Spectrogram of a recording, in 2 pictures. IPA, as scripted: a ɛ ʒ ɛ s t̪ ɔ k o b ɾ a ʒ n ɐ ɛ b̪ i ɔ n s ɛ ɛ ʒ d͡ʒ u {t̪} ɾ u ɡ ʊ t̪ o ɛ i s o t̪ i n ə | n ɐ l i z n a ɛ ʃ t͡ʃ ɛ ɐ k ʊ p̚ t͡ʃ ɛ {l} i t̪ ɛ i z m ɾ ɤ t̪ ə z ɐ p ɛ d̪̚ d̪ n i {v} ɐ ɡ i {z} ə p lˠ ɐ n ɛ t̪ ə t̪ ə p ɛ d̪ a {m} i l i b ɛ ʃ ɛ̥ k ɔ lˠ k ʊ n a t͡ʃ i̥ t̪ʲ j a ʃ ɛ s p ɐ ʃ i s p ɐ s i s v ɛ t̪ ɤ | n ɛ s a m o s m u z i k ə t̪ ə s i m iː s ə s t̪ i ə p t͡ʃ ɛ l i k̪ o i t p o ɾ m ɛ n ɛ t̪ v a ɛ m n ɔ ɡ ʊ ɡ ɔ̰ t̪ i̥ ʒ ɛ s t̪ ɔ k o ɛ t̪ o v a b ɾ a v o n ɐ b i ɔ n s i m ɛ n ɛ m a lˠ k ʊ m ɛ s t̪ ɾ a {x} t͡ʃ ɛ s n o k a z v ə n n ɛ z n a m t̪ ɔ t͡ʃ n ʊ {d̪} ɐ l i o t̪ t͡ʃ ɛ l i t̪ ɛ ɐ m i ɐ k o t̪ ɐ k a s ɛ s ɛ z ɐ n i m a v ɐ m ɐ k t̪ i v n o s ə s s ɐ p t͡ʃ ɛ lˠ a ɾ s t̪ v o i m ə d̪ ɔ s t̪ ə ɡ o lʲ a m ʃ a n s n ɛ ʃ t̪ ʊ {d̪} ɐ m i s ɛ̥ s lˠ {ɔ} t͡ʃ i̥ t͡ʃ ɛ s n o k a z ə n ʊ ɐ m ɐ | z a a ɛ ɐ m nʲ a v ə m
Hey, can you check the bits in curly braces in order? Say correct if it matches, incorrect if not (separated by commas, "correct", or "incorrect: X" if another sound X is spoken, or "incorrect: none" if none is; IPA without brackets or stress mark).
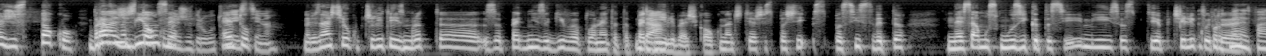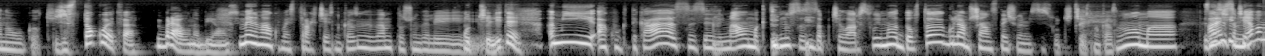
incorrect: d̪, correct, incorrect: z, incorrect: v, incorrect: n, correct, correct, correct, incorrect: u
